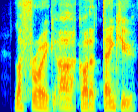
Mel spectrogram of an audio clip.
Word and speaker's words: Laphroaig: revolution watch clip um the ph is pronounced with an f uh the laphroaig laphroaig ah got it thank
